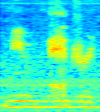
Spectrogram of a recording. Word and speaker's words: New Madrid: New Madrid, not Madrid. It is named after the city in Spain, but we pronounce it differently.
